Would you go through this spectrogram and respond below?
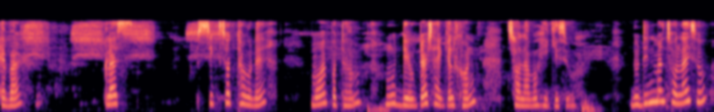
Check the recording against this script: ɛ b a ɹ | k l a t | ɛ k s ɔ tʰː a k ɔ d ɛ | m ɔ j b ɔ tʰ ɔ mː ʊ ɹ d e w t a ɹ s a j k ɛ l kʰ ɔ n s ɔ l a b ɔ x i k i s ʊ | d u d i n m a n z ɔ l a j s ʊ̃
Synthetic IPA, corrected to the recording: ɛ b a ɹ | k l a s | i k s ɔ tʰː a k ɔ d ɛ | m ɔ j p ɔ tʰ ɔ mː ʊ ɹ d e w t a ɹ s a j k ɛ l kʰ ɔ n s ɔ l a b ɔ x i k i s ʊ | d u d i n m a n s ɔ l a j s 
